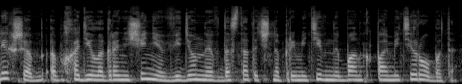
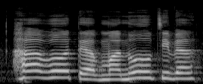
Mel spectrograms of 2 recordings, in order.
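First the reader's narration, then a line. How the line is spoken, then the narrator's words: Laughing. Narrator (Russian): засмеялся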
